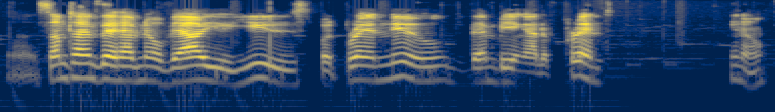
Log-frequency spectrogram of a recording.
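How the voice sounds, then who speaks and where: A man's voice: on the high side, a little slow, fairly bright tone, no echo, lo-fi sound, faint music behind. A man narrating his thrift store trip as a voice-over for his reselling vlog, in a casual, explanatory way. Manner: casual, explanatory, repeats "to be honest".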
